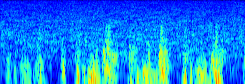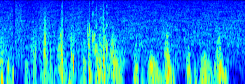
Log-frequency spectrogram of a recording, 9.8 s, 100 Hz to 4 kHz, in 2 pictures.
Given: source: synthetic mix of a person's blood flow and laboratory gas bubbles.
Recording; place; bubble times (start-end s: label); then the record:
Doppler ultrasound of blood flow; precordium
6.08-6.18 s: bubbles
6.32-6.42 s: bubbles
6.62-7.07 s: bubbles
From the record:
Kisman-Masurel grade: 212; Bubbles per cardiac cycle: several, 3 to 8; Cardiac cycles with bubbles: 1 to 10%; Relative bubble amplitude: moderate (0.250 to 0.450); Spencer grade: 1 (occasional bubble signal discernible with the cardiac motion signal, with majority of cardiac periods free of bubbles); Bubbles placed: only in the low amplitude regions of the cardiac cycle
